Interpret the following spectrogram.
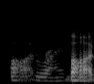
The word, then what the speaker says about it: FOD: Bod rhymes with God.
